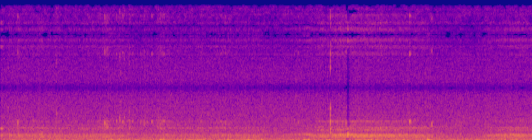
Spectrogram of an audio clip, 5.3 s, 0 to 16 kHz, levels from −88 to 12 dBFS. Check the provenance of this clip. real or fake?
fake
